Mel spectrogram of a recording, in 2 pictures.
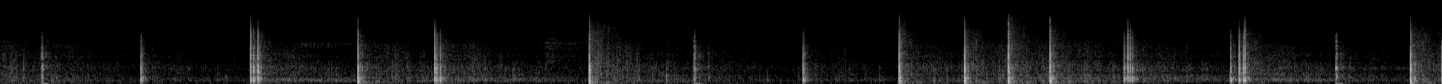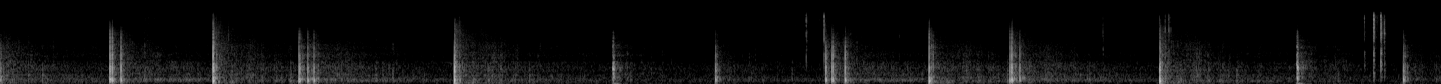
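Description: Aerial firework shells bursting one after another in a string of sharp bangs, about one or two a second at irregular spacing, each trailing off briefly.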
